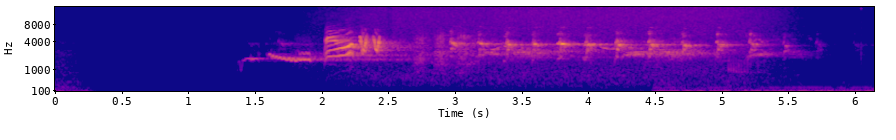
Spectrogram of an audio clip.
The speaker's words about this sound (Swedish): Syncentralen har bytt orienteringsljud. Borta är den klassiska ljudfyren och istället så kvittrar en koltrast vid entrén på Fleminggatan.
